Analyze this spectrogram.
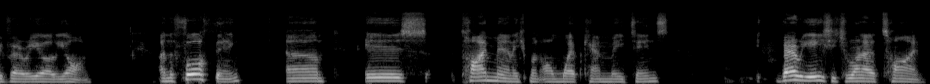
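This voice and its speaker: A man's voice: fairly high pitch, darkish tone, no echo. A man giving a conversational business webinar presentation over a video call, repeating key phrases for emphasis.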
